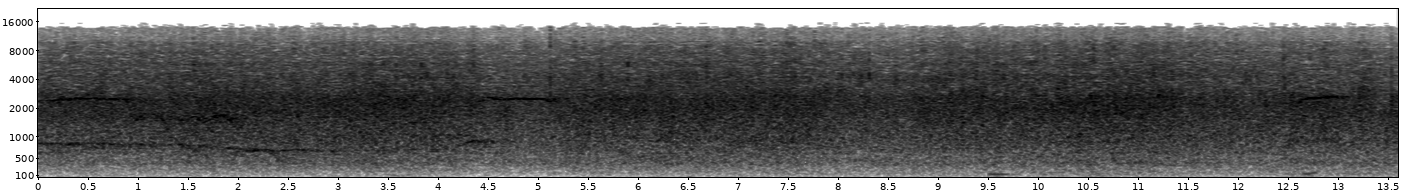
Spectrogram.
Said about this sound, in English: Biggest applause line.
